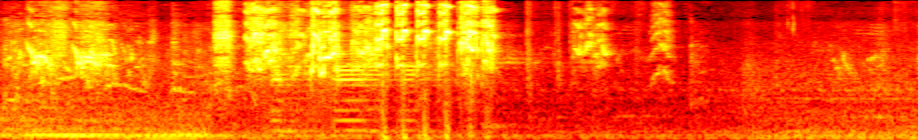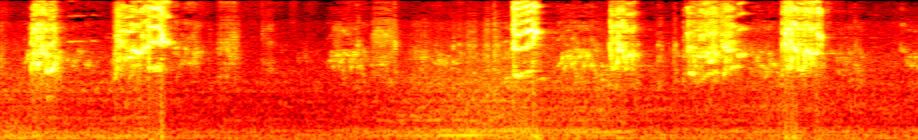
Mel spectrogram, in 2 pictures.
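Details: Lovebirds squawk shrilly, with a dense rapid burst early on, then separated sharp cries and a final cluster of piercing chirps.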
